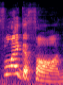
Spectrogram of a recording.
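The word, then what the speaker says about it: Phlegethon: flame having been flooded by the river flag flagothon that's how you say it superheated contents could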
